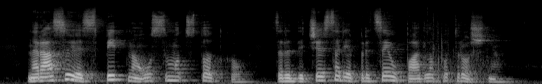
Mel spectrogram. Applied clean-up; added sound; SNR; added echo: none; Walk, footsteps; 20 dB; none.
